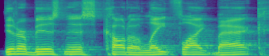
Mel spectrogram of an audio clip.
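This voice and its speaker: A man's voice: mid-range voice, level tone, measured pace. A man co-hosting a podcast from a studio, telling chatty stories and laughing often. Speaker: podcast co-host. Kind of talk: casual podcast chat.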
